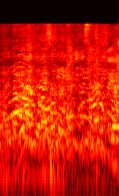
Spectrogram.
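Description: Several people talking at once: overlapping group chatter, no single voice standing out.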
